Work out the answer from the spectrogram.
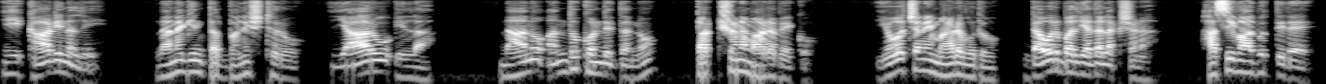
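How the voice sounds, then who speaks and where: A man's voice: medium pitch, big pitch swings, slow, vocal fry, long pauses, a bit bright, heavily acted. A man voicing a boastful, powerful, impatient tiger in a children's moral story, with a commanding, dramatic way of talking.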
